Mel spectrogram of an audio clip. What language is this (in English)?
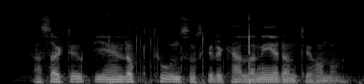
Swedish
